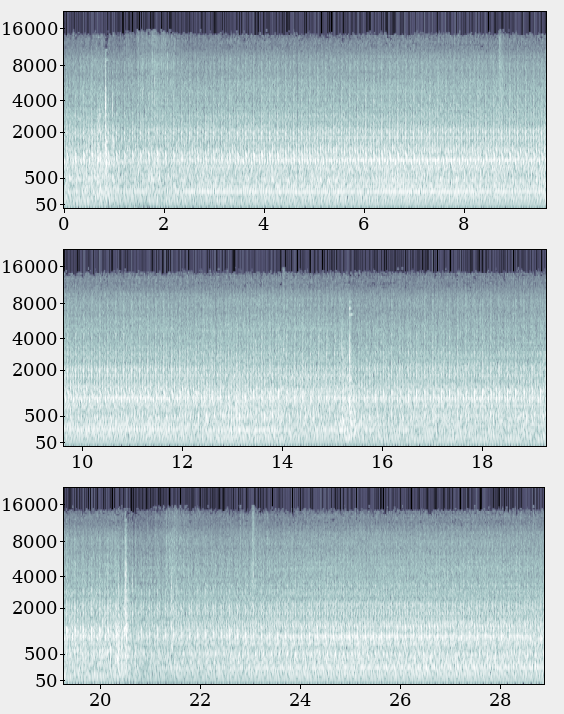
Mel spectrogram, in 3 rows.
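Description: Ford backhoe engine idling steadily while the freshly rebuilt outrigger hydraulic cylinder is worked with its lever. A few sharp clunks break through, the loudest about 20 seconds in, after which the engine runs a little quieter.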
